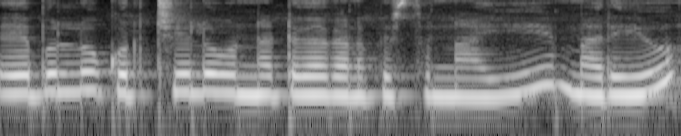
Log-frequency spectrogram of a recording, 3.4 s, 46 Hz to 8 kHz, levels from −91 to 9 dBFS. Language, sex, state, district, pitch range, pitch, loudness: Telugu, female, Andhra Pradesh, Chittoor, 215-245 Hz, 225 Hz, -13 LUFS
